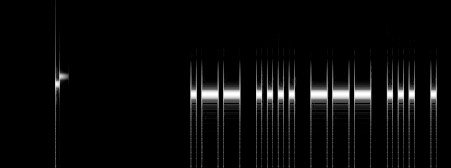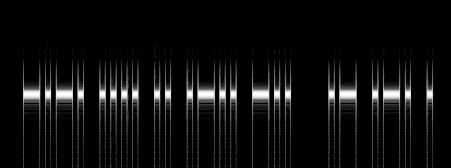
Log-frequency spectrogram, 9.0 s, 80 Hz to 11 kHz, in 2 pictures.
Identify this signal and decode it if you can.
Morse code, heard as a keyed tone, about 22 wpm, 700 Hz. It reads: WHOSE CHILD ARE
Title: Sentences from Top 1200 Words 22wpm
